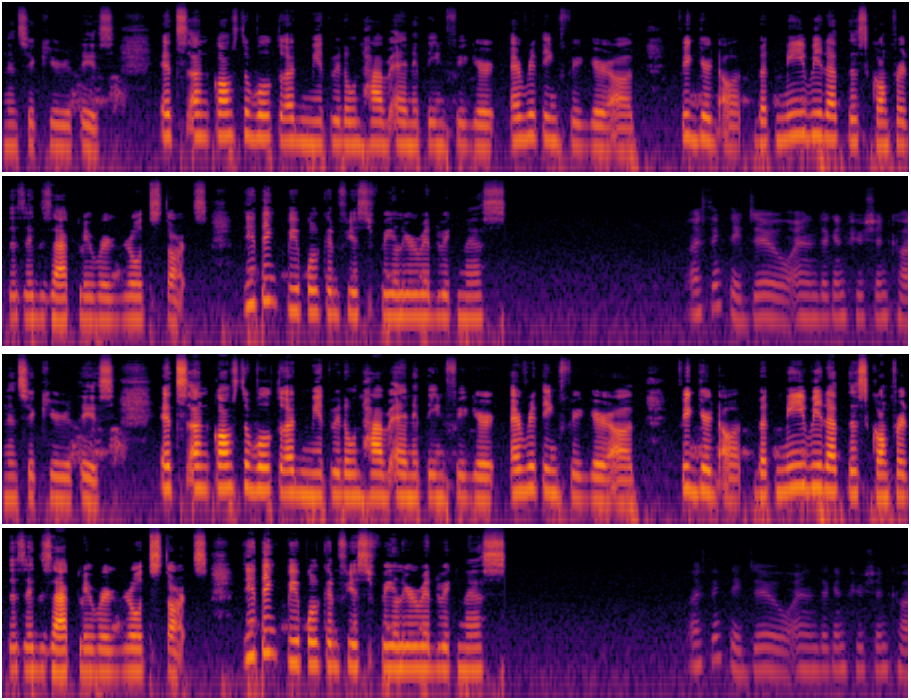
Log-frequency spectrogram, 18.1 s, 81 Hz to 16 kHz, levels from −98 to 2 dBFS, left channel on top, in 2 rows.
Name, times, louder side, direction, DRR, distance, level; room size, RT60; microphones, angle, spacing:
voice 1, 0.0-14.1, right 5 dB, 30° right, 0.3 m, -31 dB
voice 2, 15.9-18.1, left 2 dB, 75° left, 4.4 m, -49 dB
open air
head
